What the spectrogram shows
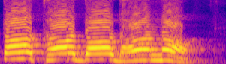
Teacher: दांतों से टच होती है जब हमारी जीभ, तब ये उत्पन्न होते हैं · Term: ता वर्ग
